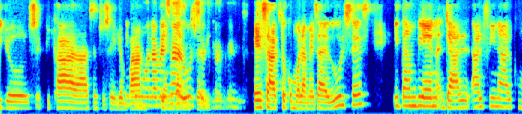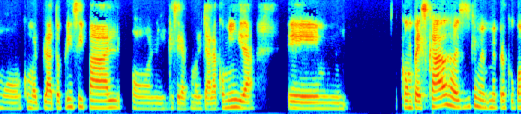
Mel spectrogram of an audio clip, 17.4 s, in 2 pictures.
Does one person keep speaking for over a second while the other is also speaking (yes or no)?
yes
